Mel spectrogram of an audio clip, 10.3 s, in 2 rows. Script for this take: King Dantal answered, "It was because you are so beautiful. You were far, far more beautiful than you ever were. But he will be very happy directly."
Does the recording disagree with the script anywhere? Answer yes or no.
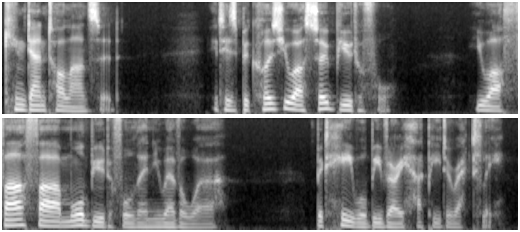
yes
